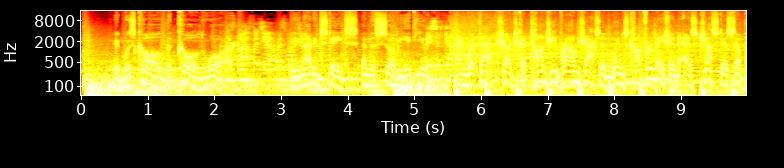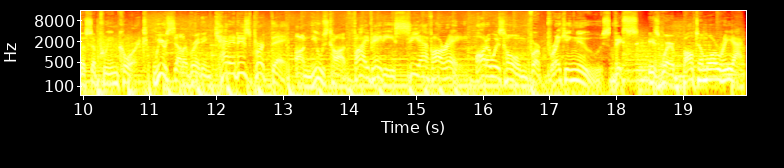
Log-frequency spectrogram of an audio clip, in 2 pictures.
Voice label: newstalk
